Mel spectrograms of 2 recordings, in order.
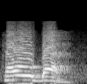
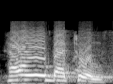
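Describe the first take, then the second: First: The word ends with a soft h sound. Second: The word ends with a t sound and -un. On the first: The reader stops on this word. "pronounce it in the pause form, which means the tamabuta is going to be pronounced like ha" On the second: The reader continues on to the next word. "We're going to pronounce the tamabuta as T"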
